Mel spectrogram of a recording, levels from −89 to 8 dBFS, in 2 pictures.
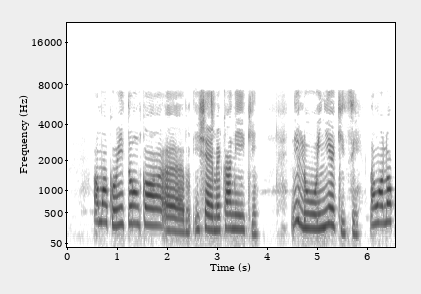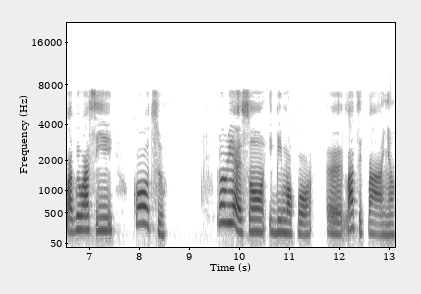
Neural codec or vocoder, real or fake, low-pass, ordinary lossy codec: none; real; 7.2 kHz; AAC, 48 kbps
